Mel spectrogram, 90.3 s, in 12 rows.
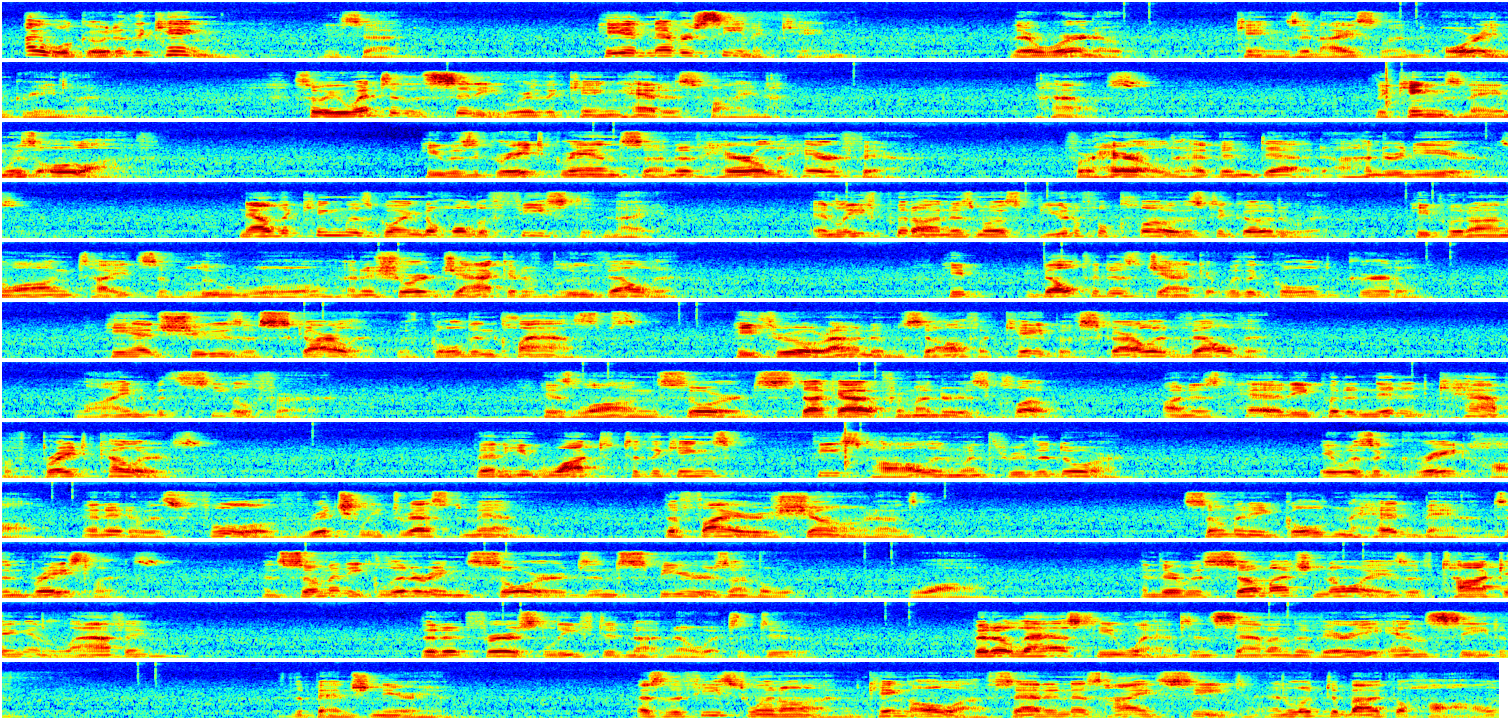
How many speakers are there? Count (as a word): one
